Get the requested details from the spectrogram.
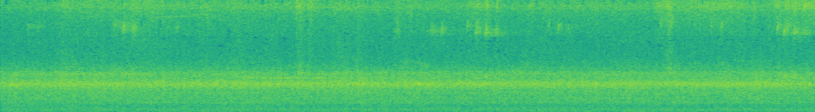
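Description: A cloth duster rubs across a chalkboard.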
